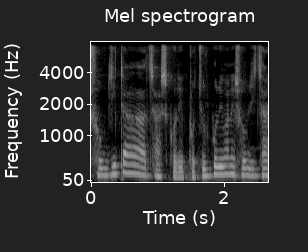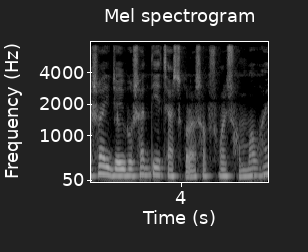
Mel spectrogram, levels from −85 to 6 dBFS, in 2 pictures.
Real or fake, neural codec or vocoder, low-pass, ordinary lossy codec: real; none; 7.2 kHz; none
